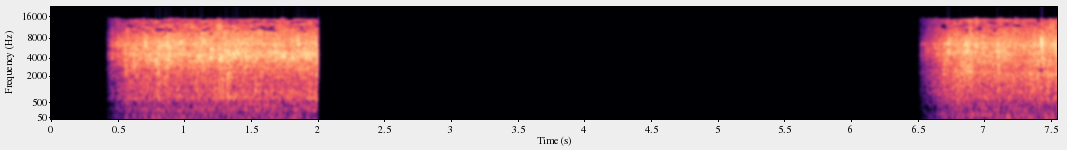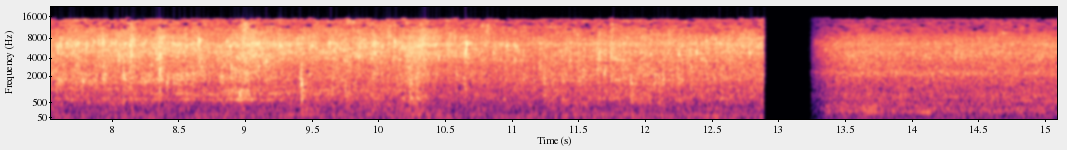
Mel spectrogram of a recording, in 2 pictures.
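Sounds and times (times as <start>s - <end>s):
patty sizzling in oil: 0.4s - 2.0s, 6.6s - 15.0s.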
